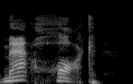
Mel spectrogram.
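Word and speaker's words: Haack: Pronounce Hawk. I mispronounced it. It's Matt Hawk, the punter that is coming into the Browns practice squad.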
